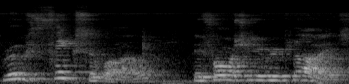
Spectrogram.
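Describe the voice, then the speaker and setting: A man reads radio play narration at a slow, measured pace. His voice is slightly high for a man. It is recorded in a very echoey space with faint background noise. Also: big pitch swings, a little mellow. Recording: very echoey, distant, faintly noisy room.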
